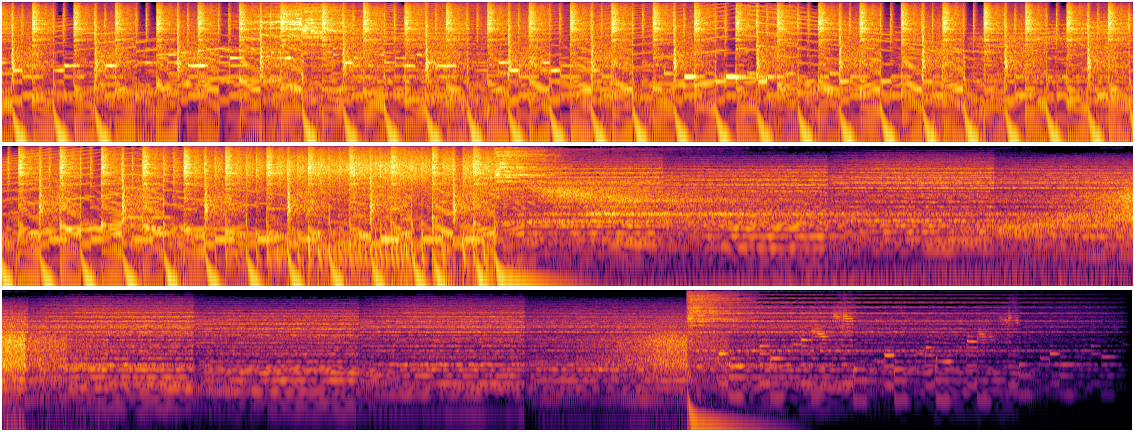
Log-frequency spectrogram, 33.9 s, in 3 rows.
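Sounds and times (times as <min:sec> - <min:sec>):
fast beats: 0:00.0 - 0:18.6.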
